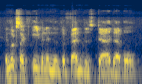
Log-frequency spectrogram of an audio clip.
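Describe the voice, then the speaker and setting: A man's voice: medium pitch, lively intonation, rapid-fire, darkish tone, highs cut off. A man co-hosting a podcast in a casual chat style, talking through entertainment news. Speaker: podcast co-host. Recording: clear background noise.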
